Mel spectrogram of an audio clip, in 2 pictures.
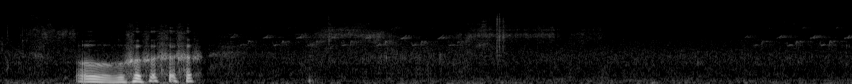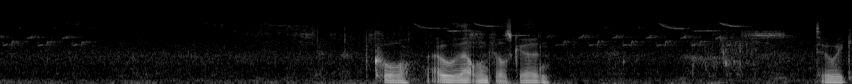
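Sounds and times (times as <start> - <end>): faint creek ambience: 0.0 - 17.0
bird chirping: 2.2 - 5.5, 7.5 - 9.5, 10.6 - 16.5.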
